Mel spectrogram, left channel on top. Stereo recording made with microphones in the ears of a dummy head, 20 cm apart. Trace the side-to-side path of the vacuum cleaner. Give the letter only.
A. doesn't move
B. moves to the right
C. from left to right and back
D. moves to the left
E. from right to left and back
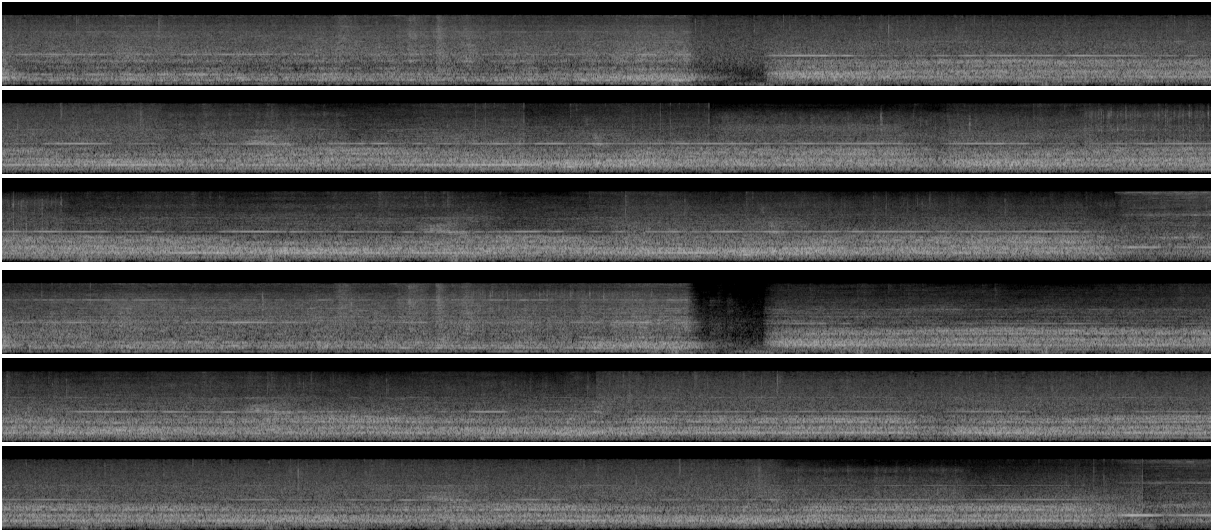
D.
